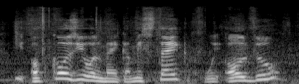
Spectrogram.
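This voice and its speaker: A man's pitch swings very widely as noticeable background noise runs underneath. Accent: non-native. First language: not English. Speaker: electronics repair hobbyist. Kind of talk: tutorial.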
